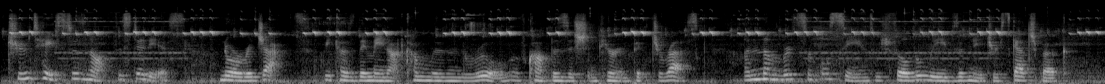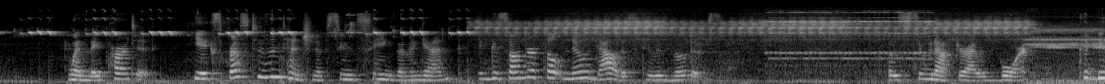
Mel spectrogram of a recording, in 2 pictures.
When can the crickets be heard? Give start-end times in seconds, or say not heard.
0.0-22.0.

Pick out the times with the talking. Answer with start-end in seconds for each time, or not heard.
0.0-10.8, 11.7-18.3, 19.9-22.0.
